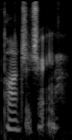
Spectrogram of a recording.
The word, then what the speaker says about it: Pontchartrain: And it rhymes with choo-choo train. Is that... The Lakes of Pontchartrain.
